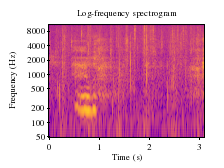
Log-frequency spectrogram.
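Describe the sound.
Footsteps of a person walking along a hiking route: a series of soft, uneven thuds and scuffs with a brief louder stretch early on and faint background sound between steps.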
